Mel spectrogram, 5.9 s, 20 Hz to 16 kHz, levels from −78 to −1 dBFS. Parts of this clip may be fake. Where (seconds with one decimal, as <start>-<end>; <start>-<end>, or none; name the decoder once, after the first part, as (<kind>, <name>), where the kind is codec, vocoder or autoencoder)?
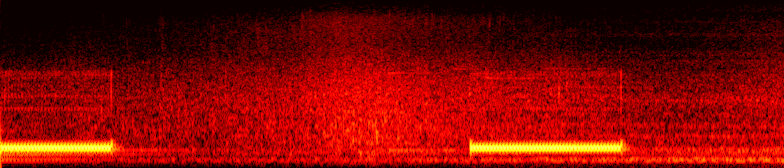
none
